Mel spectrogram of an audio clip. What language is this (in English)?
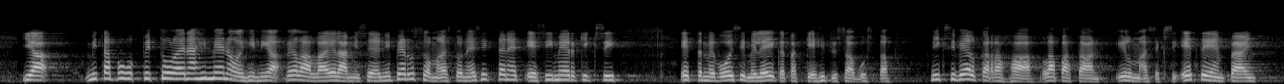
Finnish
